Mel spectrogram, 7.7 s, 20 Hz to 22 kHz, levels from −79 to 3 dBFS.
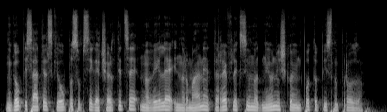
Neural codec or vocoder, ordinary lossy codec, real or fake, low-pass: codec, 44.1 kHz, 7.8 kbps, Pupu-Codec; MP3, 96 kbps; fake; 19.8 kHz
